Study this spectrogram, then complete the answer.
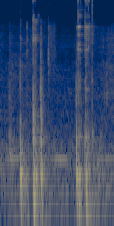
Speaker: And when we have this, you can test by hand, locking this, and you can hear the click. And when it goes back, it release the brake and it works like that.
